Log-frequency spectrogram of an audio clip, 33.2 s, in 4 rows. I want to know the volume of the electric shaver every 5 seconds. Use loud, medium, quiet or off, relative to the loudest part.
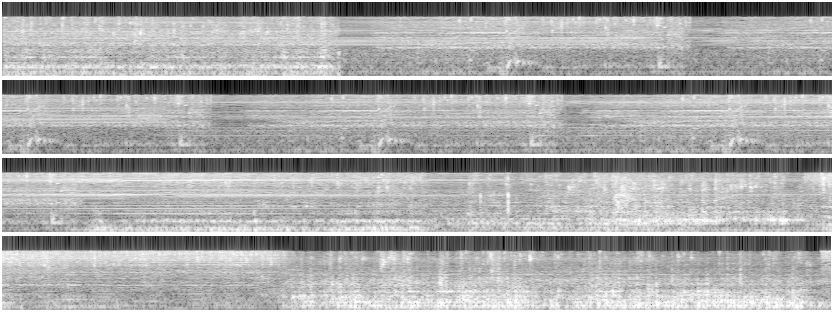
medium, medium, medium, loud, medium, off, off.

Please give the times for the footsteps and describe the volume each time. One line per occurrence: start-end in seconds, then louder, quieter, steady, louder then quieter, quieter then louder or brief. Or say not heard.
not heard.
